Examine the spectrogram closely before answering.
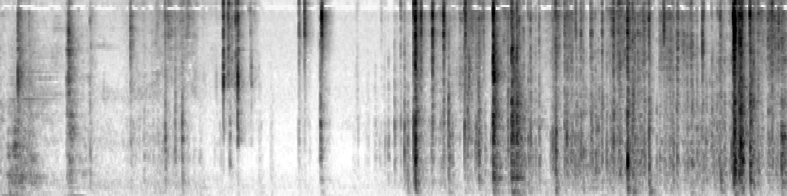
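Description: Clicks, scrapes and creaks of a clear plastic watch shipping case being handled, with a pocketknife blade cutting the tape that holds it shut, then the case worked open. A few scattered clicks, a mostly quiet stretch, then a dense run of clicks and scrapes from about four seconds in.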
